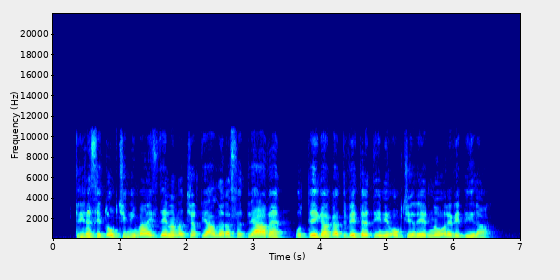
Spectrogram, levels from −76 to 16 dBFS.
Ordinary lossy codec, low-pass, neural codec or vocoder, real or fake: none; 10.8 kHz; codec, 44.1 kHz, 7.8 kbps, Pupu-Codec; fake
